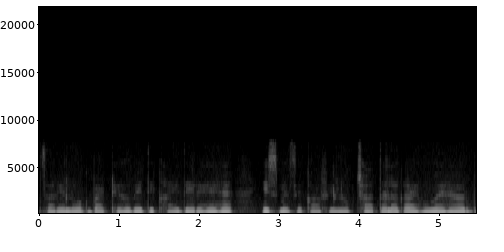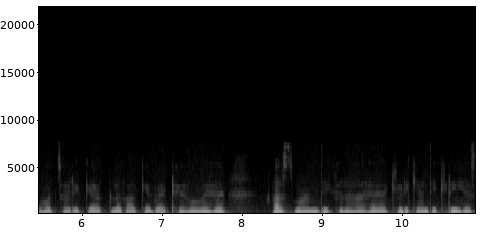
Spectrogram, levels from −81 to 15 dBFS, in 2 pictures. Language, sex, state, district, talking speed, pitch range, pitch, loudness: Hindi, female, Maharashtra, Aurangabad, 175 wpm, 230-245 Hz, 240 Hz, -33 LUFS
